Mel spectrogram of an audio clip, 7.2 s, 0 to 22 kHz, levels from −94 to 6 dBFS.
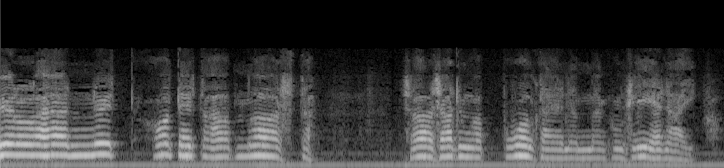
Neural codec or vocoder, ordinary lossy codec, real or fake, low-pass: none; AAC, 24 kbps; real; 19.8 kHz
